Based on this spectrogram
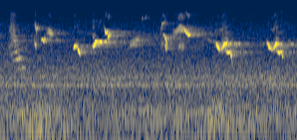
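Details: Gray catbird singing like a mockingbird: varied short squeaky and whistled phrases, some rising and some falling, delivered in quick succession over a steady low background hum.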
